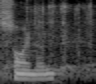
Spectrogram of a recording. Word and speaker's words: Shimon: He said he likes to be called Simon, but it's spelt Shimon, and I respect culture.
